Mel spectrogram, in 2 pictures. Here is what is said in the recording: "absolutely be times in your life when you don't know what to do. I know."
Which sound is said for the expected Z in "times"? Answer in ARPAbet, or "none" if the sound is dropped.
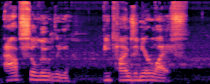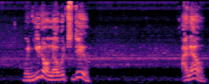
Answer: Z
